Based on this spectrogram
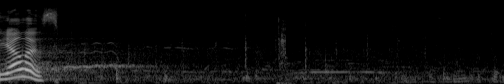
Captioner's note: audience cheers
